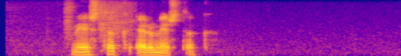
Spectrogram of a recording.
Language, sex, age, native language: Icelandic, male, 40-49, Icelandic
